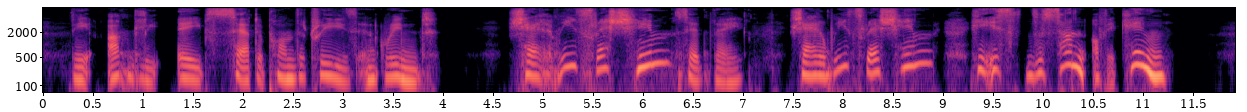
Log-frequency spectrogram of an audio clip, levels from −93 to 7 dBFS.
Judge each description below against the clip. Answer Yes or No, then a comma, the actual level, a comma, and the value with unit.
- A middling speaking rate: No, slow, 130 wpm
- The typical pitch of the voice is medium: Yes, medium, 175 Hz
